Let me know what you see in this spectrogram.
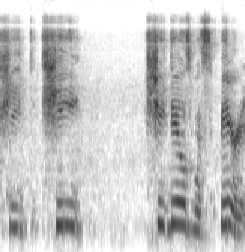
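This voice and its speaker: A woman is speaking. Her pace is very slow. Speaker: livestream host doing spirit-box style readings. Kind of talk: casual livestream commentary. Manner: animated.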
